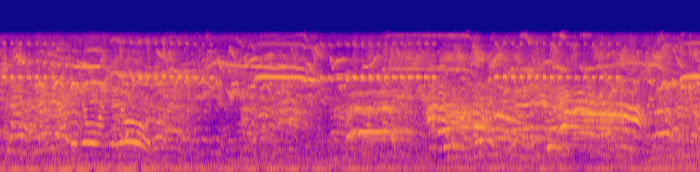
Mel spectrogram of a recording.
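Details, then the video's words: An Oriental magpie-robin (kacer), apparently a singing-contest bird, pours out a non-stop rich song of sweet whistles, rising and falling slurs and scratchy notes with little pause. "KACER THE FLY SUPER ISTIMEWA MATERI TUMPAH"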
